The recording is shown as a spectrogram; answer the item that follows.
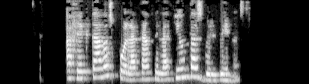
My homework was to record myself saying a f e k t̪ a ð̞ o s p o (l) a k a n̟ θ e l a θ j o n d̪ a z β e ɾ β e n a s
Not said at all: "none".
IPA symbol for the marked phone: l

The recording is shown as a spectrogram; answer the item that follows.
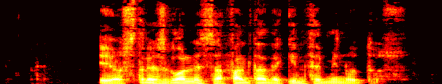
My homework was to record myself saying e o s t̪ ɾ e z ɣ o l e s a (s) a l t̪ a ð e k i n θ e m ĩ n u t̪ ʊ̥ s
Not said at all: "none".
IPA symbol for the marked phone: f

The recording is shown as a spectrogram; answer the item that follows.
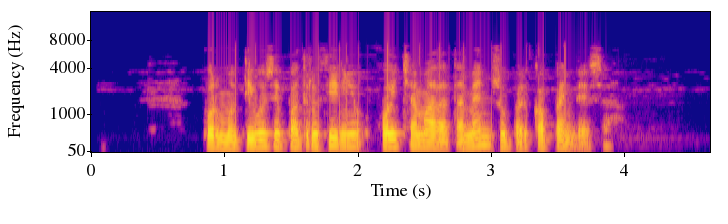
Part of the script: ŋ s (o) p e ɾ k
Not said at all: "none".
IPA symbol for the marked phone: u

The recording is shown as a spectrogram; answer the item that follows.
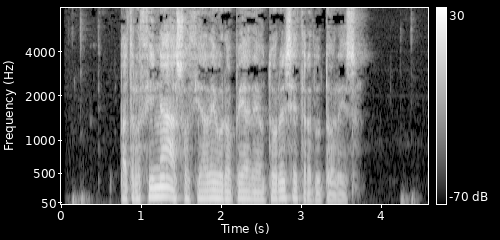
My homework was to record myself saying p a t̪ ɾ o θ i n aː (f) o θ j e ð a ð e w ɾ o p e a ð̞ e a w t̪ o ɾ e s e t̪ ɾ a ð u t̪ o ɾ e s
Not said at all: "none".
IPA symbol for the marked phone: s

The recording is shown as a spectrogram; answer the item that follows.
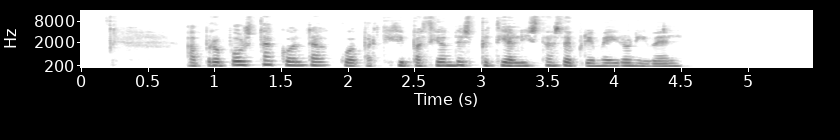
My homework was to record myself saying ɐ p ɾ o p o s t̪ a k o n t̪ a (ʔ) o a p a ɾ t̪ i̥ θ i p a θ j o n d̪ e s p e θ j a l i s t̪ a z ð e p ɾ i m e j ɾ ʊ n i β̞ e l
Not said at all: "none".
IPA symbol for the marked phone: k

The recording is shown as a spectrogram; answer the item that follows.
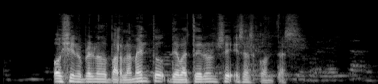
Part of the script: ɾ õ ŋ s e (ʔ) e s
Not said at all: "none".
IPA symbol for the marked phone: ʔ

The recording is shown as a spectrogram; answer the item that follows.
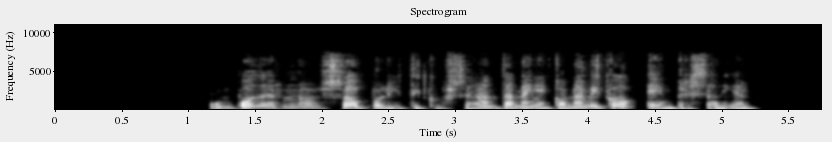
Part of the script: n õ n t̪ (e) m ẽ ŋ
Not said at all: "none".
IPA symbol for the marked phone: a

